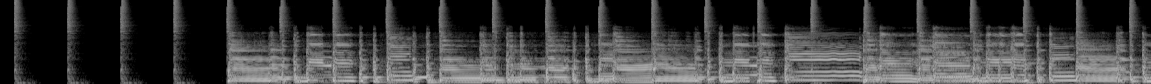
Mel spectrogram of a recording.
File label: left hand muting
